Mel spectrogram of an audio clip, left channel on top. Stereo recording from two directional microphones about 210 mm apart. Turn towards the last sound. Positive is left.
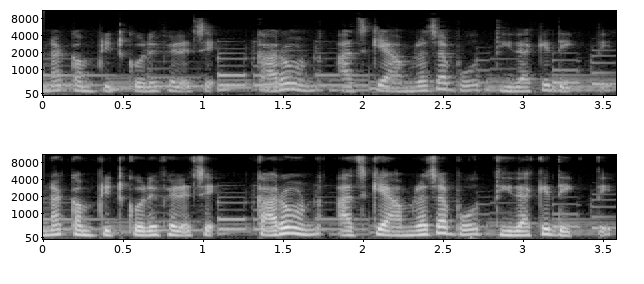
turn(degrees=-55)  # may be behind; listen again after turning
